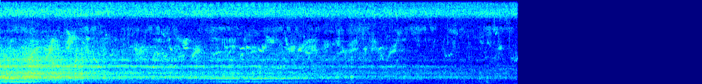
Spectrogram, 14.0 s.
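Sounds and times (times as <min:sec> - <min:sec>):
insects hissing: 0:00.0 - 0:10.3
faint train rumble: 0:00.0 - 0:10.4
small birds chirping: 0:00.3 - 0:10.4.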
